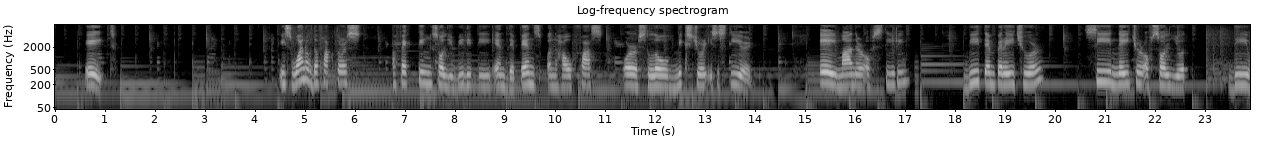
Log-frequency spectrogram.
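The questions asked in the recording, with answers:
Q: Is one of the factors affecting solubility and depends on how fast or slow mixture is stirred.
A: A: Manner of stirring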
